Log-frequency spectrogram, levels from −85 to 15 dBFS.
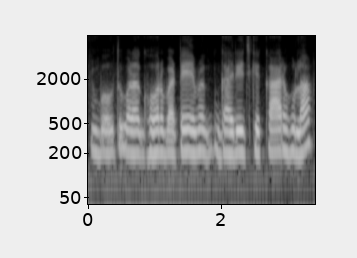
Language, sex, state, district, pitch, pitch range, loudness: Bhojpuri, female, Bihar, Muzaffarpur, 200 Hz, 195-210 Hz, -16 LUFS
